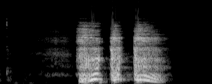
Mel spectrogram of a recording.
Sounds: Throat clearing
